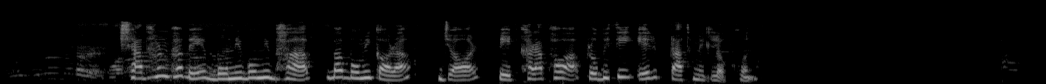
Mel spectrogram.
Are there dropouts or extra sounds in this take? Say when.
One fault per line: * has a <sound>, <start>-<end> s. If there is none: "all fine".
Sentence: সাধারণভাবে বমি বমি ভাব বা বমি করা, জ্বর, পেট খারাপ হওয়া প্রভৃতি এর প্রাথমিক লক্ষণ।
all fine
